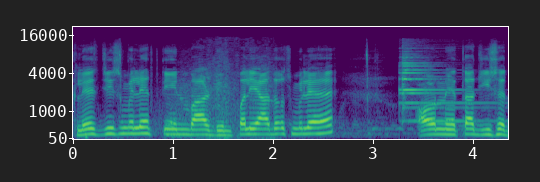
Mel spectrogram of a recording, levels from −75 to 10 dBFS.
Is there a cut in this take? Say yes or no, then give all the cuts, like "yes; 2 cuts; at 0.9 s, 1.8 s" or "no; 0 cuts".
no; 0 cuts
